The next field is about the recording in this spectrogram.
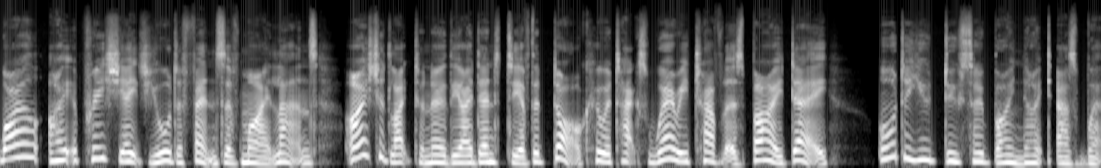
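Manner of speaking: ordinary delivery, nothing marked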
